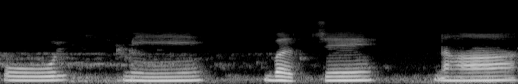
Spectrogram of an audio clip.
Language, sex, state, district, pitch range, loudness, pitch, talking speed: Hindi, female, Punjab, Fazilka, 180-190 Hz, -16 LUFS, 185 Hz, 45 wpm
